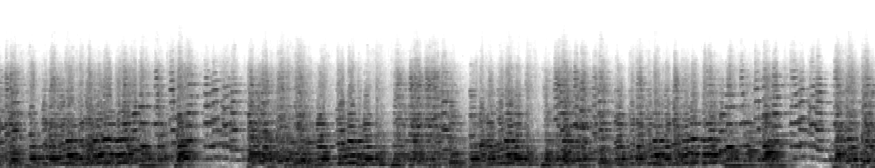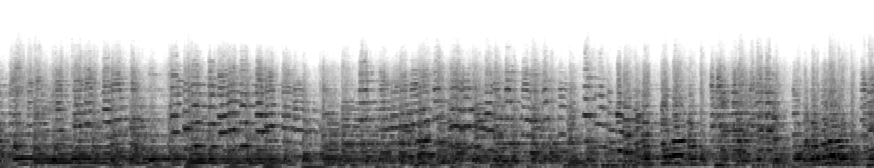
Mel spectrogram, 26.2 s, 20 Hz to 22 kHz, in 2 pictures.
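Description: Interwar dance orchestra playing an instrumental passage of a foxtrot, led by brass, on a 1939 Odeon 78 rpm record. The sound is dull, with little treble.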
